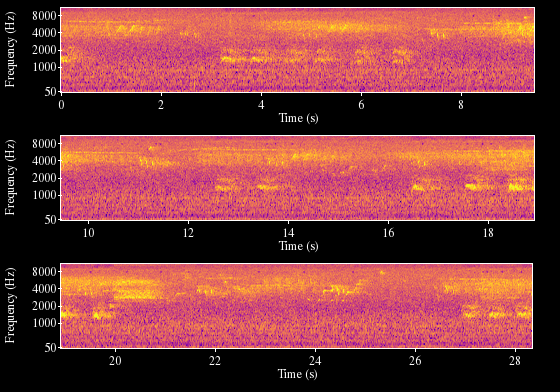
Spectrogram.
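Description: Woodland birdsong over a steady background hiss. A bird calls in short series of repeated, evenly spaced notes several times, with higher, thinner songbird chirps in between.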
